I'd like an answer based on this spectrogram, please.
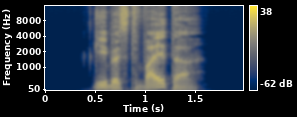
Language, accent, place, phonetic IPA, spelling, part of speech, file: German, Germany, Berlin, [ˌɡeːbəst ˈvaɪ̯tɐ], gebest weiter, verb, De-gebest weiter.ogg
- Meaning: second-person singular subjunctive I of weitergeben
